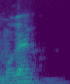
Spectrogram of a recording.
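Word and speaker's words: Morin: Entonces llegan otros señores ya, por ejemplo, como Edgar Morán o Mogán, ¿listo? Morín se escribe, pero se pronuncia Mogán, francés.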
